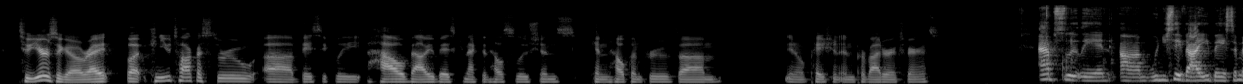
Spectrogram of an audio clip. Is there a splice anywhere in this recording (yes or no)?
yes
